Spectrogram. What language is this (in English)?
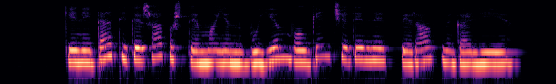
Mari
